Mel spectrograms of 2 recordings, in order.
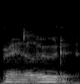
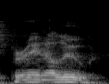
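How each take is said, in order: First: The name ends with a sounded D. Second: The name ends without any D sound. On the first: The speaker calls it wrong. "I think I've been trying to say Braine Allude" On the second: The speaker calls it right. "but it's Braine Alleau. You don't pronounce the D"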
